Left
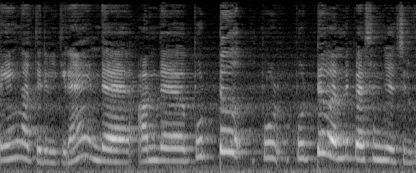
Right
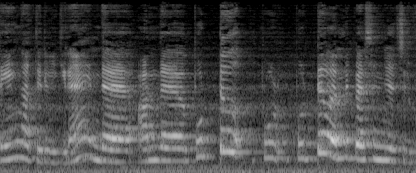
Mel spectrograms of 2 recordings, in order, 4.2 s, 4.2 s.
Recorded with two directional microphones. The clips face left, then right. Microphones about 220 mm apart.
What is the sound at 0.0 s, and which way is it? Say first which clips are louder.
A woman's voice: left 4 dB; 45° left (ahead or behind).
